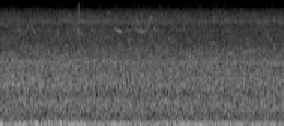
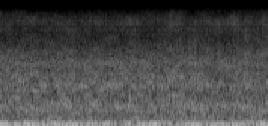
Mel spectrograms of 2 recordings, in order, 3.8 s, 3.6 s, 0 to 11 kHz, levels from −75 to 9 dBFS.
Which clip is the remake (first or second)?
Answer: second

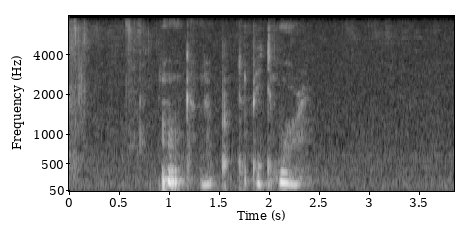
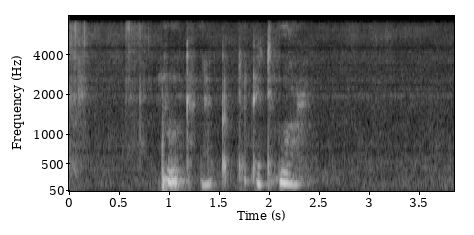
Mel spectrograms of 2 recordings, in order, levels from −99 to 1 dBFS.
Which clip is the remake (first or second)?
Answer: second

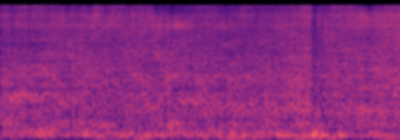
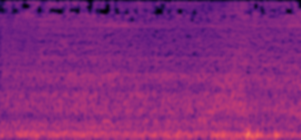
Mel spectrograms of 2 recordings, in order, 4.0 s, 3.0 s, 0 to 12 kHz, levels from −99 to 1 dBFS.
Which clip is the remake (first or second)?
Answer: first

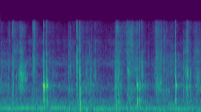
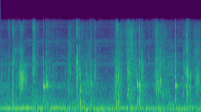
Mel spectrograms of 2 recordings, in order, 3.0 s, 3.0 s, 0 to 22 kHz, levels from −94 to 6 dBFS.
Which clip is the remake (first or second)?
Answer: first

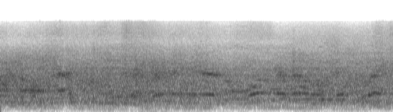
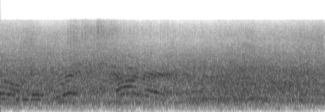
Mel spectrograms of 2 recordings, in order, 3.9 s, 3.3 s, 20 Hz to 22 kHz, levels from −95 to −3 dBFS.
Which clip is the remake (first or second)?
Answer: first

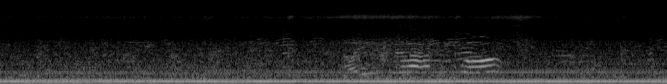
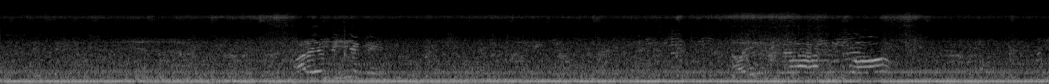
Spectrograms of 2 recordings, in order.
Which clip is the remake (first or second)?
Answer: second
